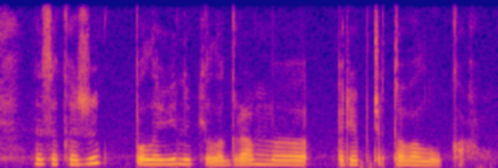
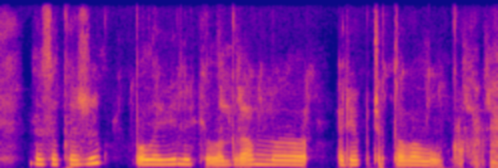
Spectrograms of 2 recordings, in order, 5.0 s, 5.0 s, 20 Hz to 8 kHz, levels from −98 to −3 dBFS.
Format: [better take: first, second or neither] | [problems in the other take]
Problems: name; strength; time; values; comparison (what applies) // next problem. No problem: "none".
first | noise reduction (neural mask model Resemble Enhance denoiser)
